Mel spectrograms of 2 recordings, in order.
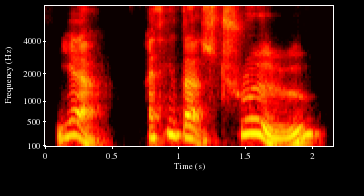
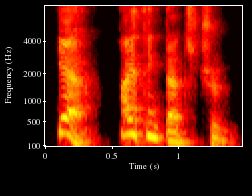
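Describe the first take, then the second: First: The voice rises at the end, doubting. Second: The voice falls at the end, agreeing.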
